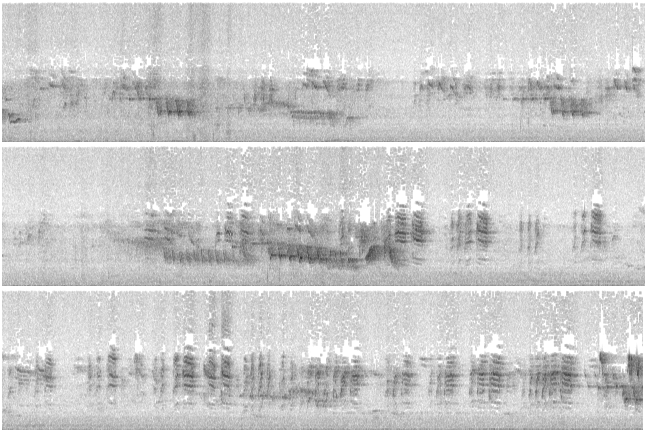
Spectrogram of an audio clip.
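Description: Birds chirping and calling again and again, with a louder run of sweeping calls about halfway through, over a steady low hum.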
